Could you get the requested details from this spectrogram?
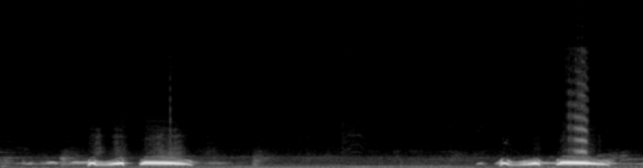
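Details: Spotted dove cooing, used to stir up and train decoy birds: two phrases about four seconds apart, each a few short hooked notes leading into a long, throbbing, slightly falling coo, with a low hum between them.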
